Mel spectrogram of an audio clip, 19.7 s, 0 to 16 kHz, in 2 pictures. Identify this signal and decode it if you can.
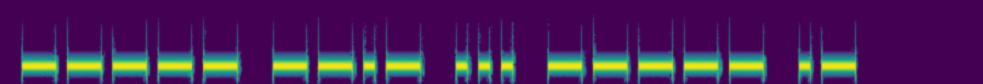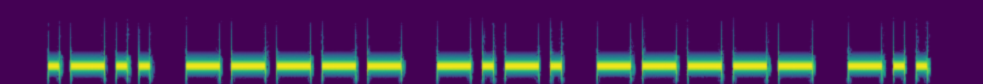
Morse code, heard as a keyed tone, about 10 wpm, 800 Hz. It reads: 0QS0A L0C0D
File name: LEZIONI / 6 PKX0 / 6 PKX0 10wpm 2707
